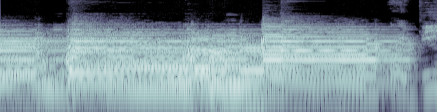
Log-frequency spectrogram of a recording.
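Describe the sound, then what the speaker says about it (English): An electric guitar on a Floyd Rose-equipped WestCreek Cerberus plays through its bridge pickup with a thick distorted tone, a few sustained chords and notes ringing out up close, loud and without talk. "So bridge pickup sounds like this."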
